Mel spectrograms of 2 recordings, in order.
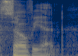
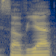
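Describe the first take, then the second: First: The word is said with an American English pronunciation. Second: The word is said with a Russian pronunciation. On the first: "standard American English pronunciation of Soviet" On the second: "the proper pronunciation of Soviet is actually Soviet"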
